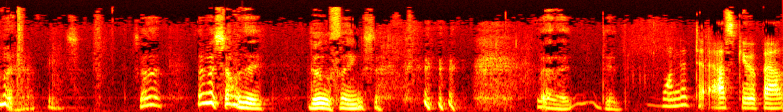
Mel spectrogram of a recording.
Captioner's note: laughing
